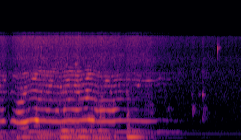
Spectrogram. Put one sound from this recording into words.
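A young girl sings softly up close.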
